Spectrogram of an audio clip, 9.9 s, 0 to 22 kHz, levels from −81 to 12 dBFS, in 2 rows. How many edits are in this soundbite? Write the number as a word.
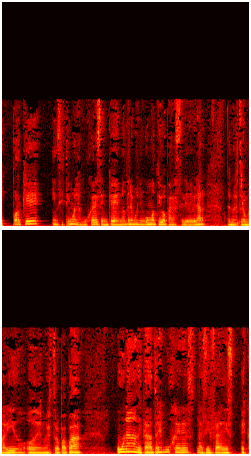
three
